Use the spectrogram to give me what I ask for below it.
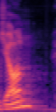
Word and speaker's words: D'John: And second thing, hello and welcome to our podcast, John and Dragons, where the first D is silent.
